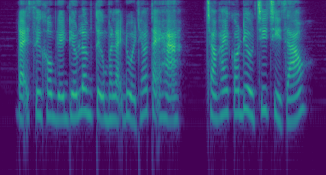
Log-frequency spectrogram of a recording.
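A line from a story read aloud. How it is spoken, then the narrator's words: Cold question. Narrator (Vietnamese): Âu Dương Thu lạnh lùng hỏi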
